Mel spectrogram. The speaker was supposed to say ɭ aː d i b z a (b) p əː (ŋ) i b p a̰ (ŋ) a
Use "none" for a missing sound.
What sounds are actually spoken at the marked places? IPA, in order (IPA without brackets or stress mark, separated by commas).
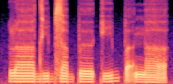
b, k, ŋ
